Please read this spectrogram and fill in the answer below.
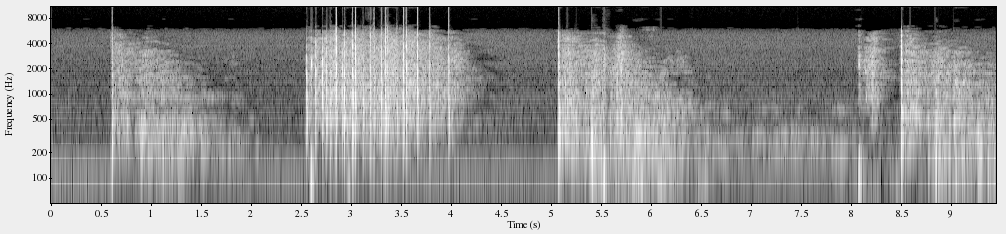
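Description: Aerial fireworks shells bursting overhead. A sharp bang about half a second in is followed by a dense, rapid crackling for over a second around the three-second mark. Another bang with crackle comes about five seconds in, and more bangs and crackling near the end, each bang trailing off in an echo.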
